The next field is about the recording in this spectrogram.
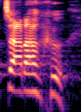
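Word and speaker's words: צלח: 없습니다 우리말 하다라는 말의 히브리어 짜라 이렇게 발음을 하는데 여러분이 짜라이 말은 돌진하다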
